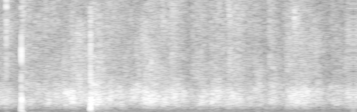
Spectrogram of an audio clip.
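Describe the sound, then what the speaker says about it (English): Applause from an audience at a quiz contest, a brief burst of clapping with two sharp claps standing out, moderately loud and without talk. "they should also get an equal thunderous round of applause"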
